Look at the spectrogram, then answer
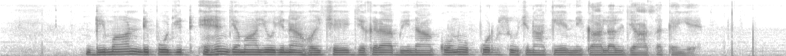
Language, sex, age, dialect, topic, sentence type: Maithili, male, 25-30, Eastern / Thethi, banking, statement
